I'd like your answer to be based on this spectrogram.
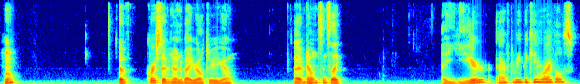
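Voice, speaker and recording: A man's voice: mid-range voice, wildly swooping pitch, heavily acted. A man acting in an intimate audio roleplay as a lonely, awkward supervillain and mad scientist, speaking in a hesitant, sincere way. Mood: awkwardly chatty. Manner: hesitant, halting, softly sincere.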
